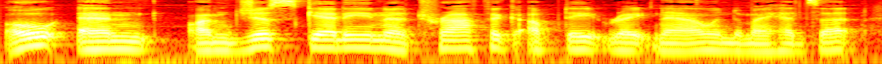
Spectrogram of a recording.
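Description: A man co-hosting a casual, humorous radio show in a halting, mock-serious way. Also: fairly low pitch.

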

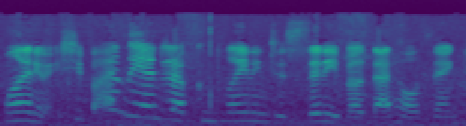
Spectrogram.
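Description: A woman's voice: high-pitched, sing-song, rapid-fire, noisy background. A woman playing a chatty, squeamish, teasing and dramatic young woman in a comedy drama. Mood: gossipy. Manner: dramatic, rambling, exclamatory. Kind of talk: two-hander comedy drama dialogue.

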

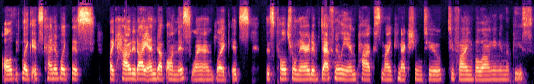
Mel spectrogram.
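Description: Woman from Canada, interview guest, earnest and reflective, lowish voice, lots of "like". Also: little pitch movement, moderate pace, mellow. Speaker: theatre artist, interview guest. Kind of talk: casual interview talk.

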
